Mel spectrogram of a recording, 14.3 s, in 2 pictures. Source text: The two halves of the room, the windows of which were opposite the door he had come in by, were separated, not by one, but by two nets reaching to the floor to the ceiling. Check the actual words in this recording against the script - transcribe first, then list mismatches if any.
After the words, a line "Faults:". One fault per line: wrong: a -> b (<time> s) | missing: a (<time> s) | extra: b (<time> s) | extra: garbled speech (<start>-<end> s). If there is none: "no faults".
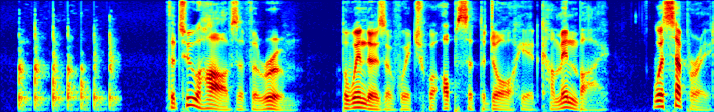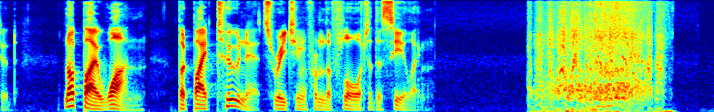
The two halves of the room, the windows of which were opposite the door he had come in by, were separated, not by one, but by two nets reaching from the floor to the ceiling.
Faults:
wrong: to -> from (10.2 s)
